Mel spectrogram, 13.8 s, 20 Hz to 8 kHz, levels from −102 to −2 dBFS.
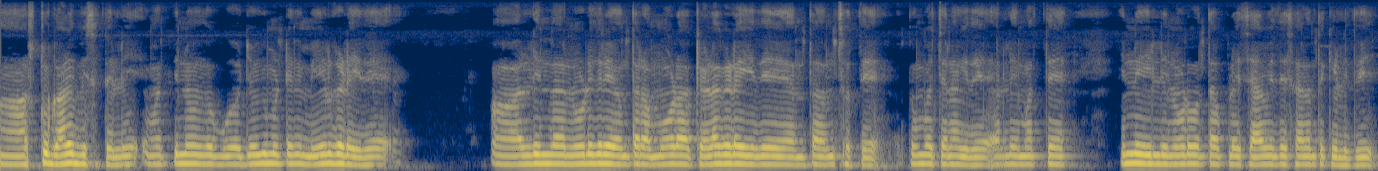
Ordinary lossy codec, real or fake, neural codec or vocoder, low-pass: none; real; none; none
